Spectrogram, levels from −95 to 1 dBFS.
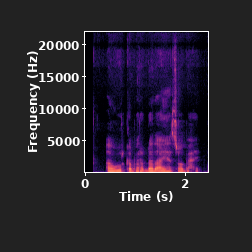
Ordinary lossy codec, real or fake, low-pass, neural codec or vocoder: none; real; none; none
